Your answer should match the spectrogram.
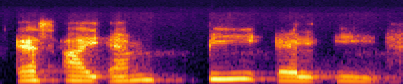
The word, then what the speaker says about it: simple: The letter P stands for the sound, consonant sound P. So the pronunciation should be simple. But people tend to pronounce it as symbol. Oh, അത് വളരെ simple ആയിരുന്നു എന്നല്ലേ നമ്മൾ എപ്പോഴും പറയാ. And symbol, B sound comes. That is wrong.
